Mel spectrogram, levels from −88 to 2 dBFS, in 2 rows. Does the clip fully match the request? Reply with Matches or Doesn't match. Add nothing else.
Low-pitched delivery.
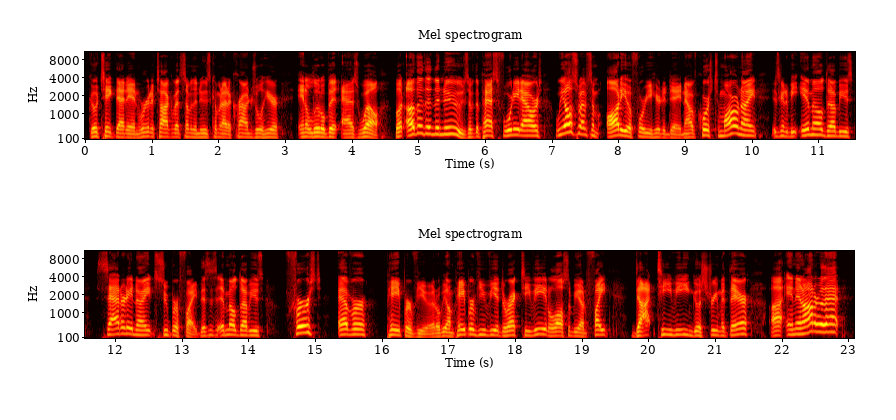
Doesn't match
